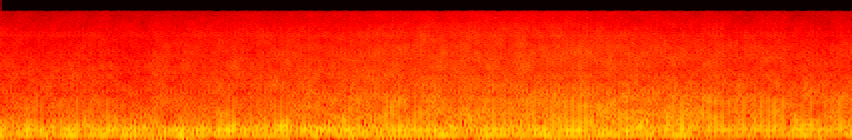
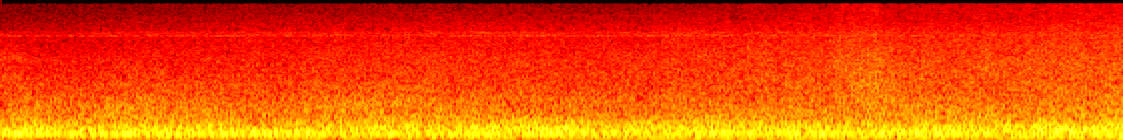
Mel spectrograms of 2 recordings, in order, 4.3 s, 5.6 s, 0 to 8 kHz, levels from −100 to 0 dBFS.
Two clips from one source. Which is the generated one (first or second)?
first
